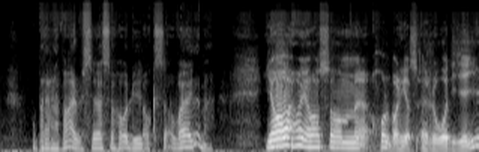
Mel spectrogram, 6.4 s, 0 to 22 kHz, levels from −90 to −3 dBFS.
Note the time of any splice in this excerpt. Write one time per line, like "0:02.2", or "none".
0:01.9
0:02.6
0:03.9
